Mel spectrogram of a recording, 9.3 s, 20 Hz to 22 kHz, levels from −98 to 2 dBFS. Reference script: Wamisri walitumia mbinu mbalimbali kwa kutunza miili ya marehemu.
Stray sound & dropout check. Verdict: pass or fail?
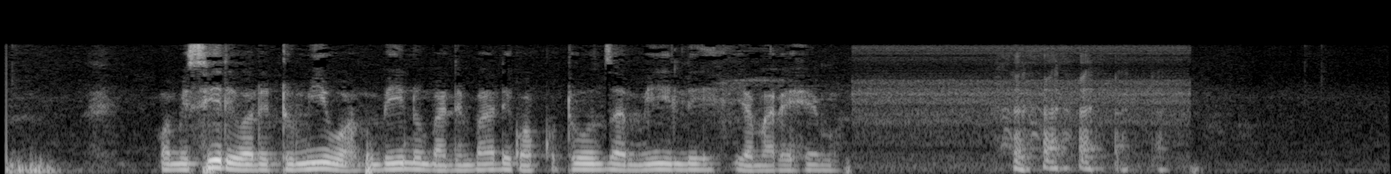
fail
